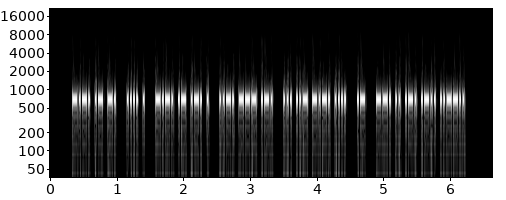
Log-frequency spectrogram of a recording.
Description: Morse code, heard as a keyed tone, about 50 wpm, 700 Hz. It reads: CAN HE CARE FOR SUCH A GIRL?
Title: Sentences from Top 1000 Words - Review Part 1 - 50wpm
